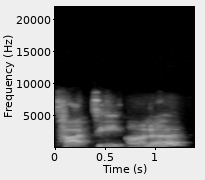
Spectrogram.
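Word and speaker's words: Tatiana: mentioned because she has a beautiful name that has four syllables like her mom well four syllables so it's tati Anna and so it doesn't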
